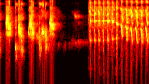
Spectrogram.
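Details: White-rumped shama, a caged songbird, giving loud varied phrases: a burst of sharp chirps and warbles, a brief thin whistle, then a fast run of evenly repeated bright buzzy notes.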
